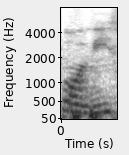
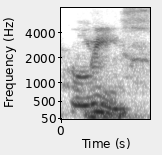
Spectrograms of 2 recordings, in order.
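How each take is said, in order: First: The stress is on the first syllable. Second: The stress is on the second syllable. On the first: The speaker calls it wrong. "not police" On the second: The speaker calls it right. "because the stress is on the second"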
